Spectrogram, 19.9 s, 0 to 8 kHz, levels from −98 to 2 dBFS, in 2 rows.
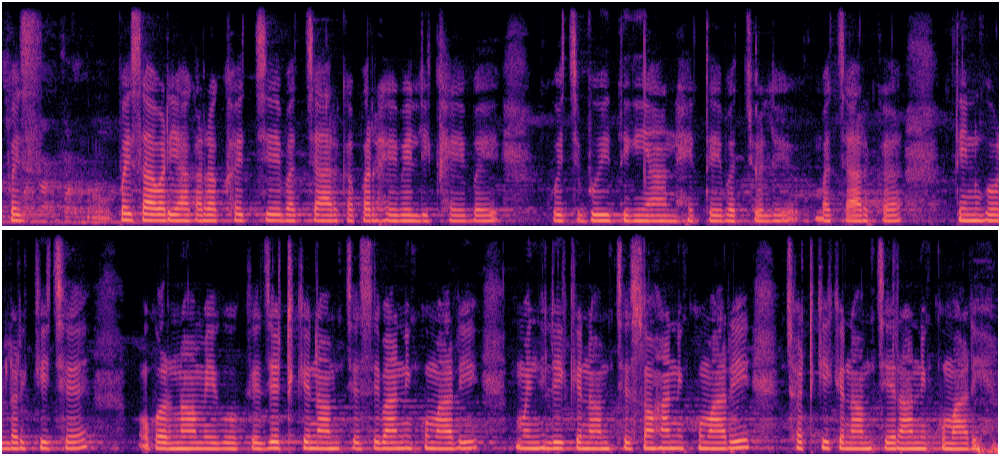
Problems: background sounds at intervals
